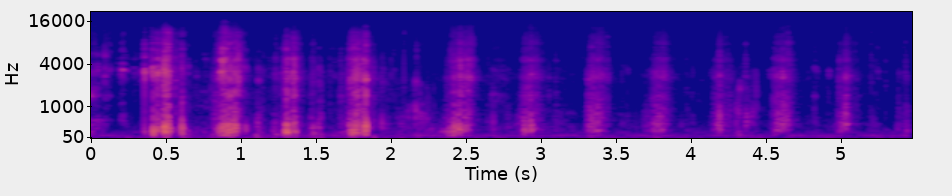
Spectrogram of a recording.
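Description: Crunching Doritos Cool Ranch tortilla chips: many crisp crunches in a steady chewing rhythm, fairly faint and with no talk over them.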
